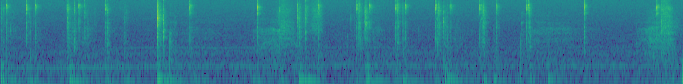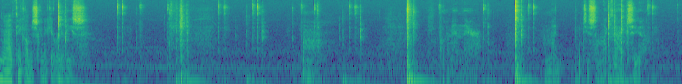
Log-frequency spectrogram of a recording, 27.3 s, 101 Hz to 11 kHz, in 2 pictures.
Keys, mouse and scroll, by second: 3.3 c, 11.7-13.6 drag, 14.9 x, 17.3 ctrl+Tab, 19.8-21.9 drag, 21.9 f, 24.0 e, 25.9 a, 26.1 Tab.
